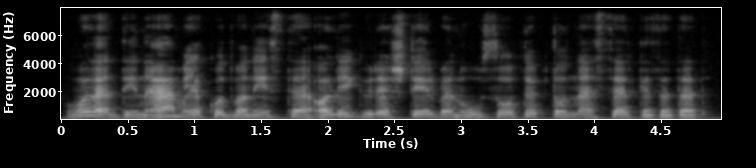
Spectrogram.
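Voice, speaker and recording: A woman reading a youth sci-fi audiobook aloud. Her narration is even and measured, at a middle pitch. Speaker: audiobook reader.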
